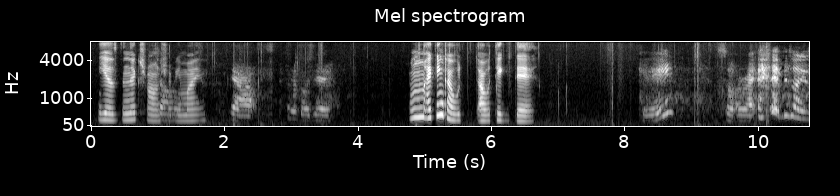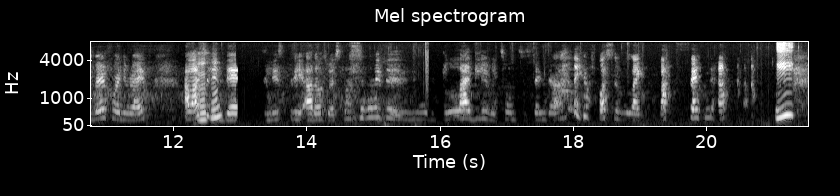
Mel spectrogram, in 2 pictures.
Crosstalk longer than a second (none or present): none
